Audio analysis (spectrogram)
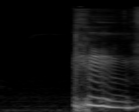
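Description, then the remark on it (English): A single staged cough, voiced and drawn out with a gravelly throaty tone, bursts in after a short silence and fades within half a second. It's fairly loud, with no talking. “Do. Cough.”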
